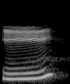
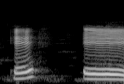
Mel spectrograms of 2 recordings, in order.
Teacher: the lips are spread when you say e and open and neutral when you say a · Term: unrounded vowels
